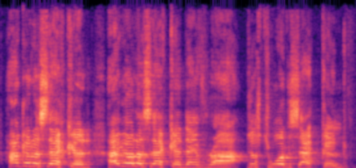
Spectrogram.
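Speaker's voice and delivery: loud, hurried boss stalling; a lightly voiced flustered boss. Player voices the boss character.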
